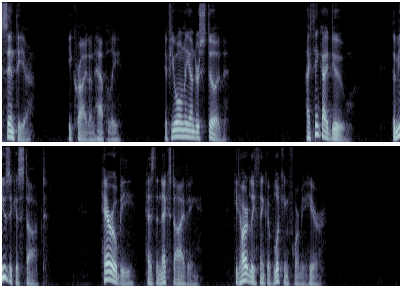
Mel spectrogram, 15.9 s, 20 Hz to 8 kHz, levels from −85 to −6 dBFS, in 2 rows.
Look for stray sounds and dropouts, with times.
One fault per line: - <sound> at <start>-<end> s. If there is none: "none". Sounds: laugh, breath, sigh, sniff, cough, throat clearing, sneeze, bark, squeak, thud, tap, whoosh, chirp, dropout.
none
